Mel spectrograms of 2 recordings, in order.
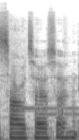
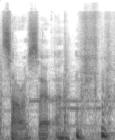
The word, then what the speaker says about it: Sarasota: In the first bloody episode as well, I said Saratoga, idiot. It's called Sarasota.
